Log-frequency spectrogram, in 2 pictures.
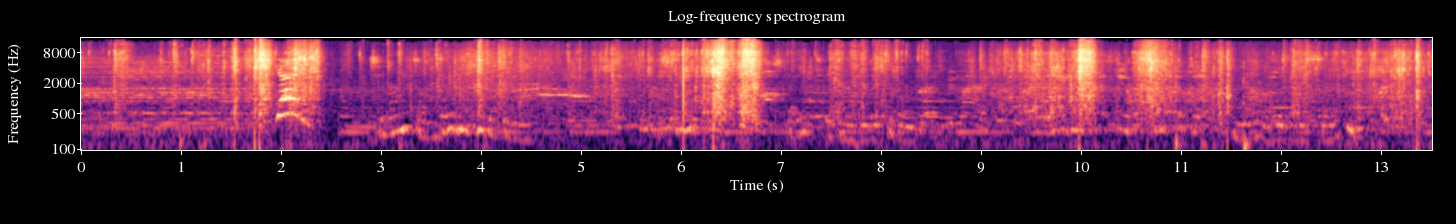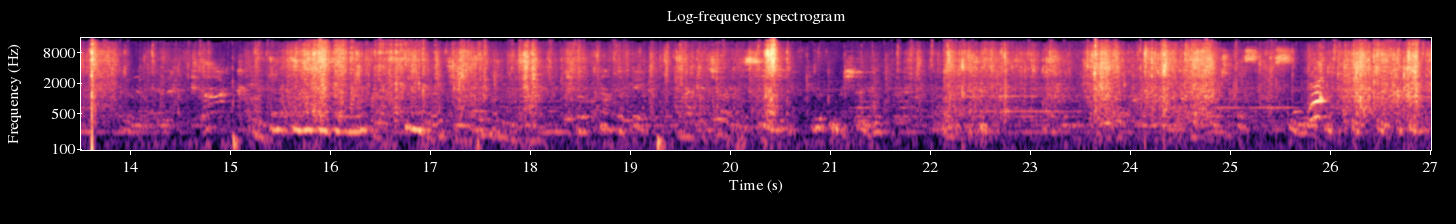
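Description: A small child babbles softly nearby.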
